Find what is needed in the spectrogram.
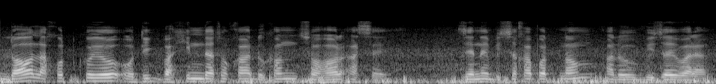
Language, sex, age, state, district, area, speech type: Assamese, male, 30-45, Assam, Nalbari, rural, read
